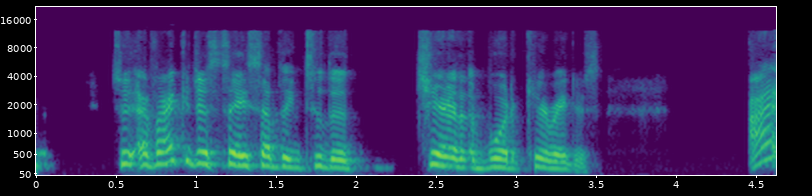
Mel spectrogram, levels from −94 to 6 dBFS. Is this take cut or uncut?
uncut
